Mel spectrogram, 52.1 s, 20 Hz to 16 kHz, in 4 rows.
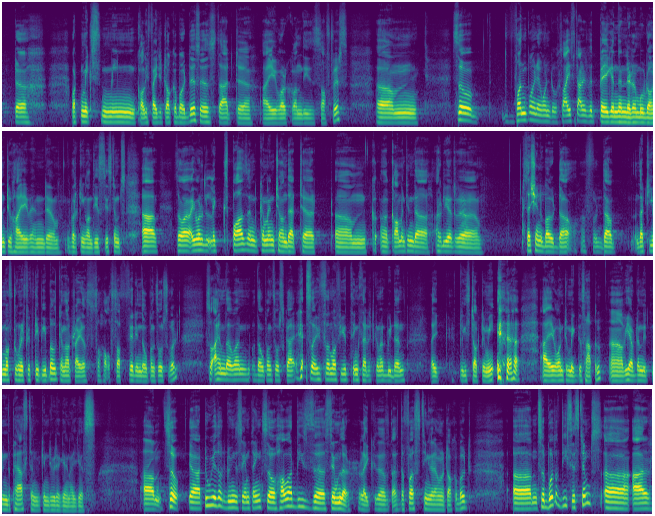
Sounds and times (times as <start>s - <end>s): Speech: 0.0s - 8.4s, 9.0s - 22.7s, 23.4s - 41.0s, 41.8s - 48.5s, 49.2s - 52.0s.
